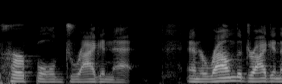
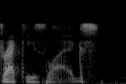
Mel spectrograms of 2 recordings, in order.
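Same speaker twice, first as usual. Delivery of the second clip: ordinary delivery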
